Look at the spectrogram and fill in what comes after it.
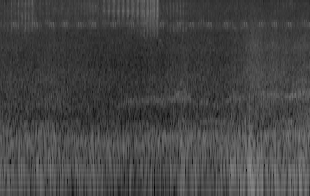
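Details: Night crickets in a barley field under a full summer moon give a faint, even, high pulsed chirping, joined early on by short, rapid, very high buzzy bursts, while strong low wind noise rushes through the grass beneath.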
